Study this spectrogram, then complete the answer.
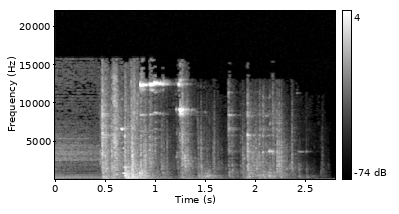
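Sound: door being opened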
